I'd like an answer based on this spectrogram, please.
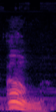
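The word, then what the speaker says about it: AUM: sound is used because if you spell it out a u m it runs from the back of your throat to to your lips and therefore it contains the whole range of the voice and for that reason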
